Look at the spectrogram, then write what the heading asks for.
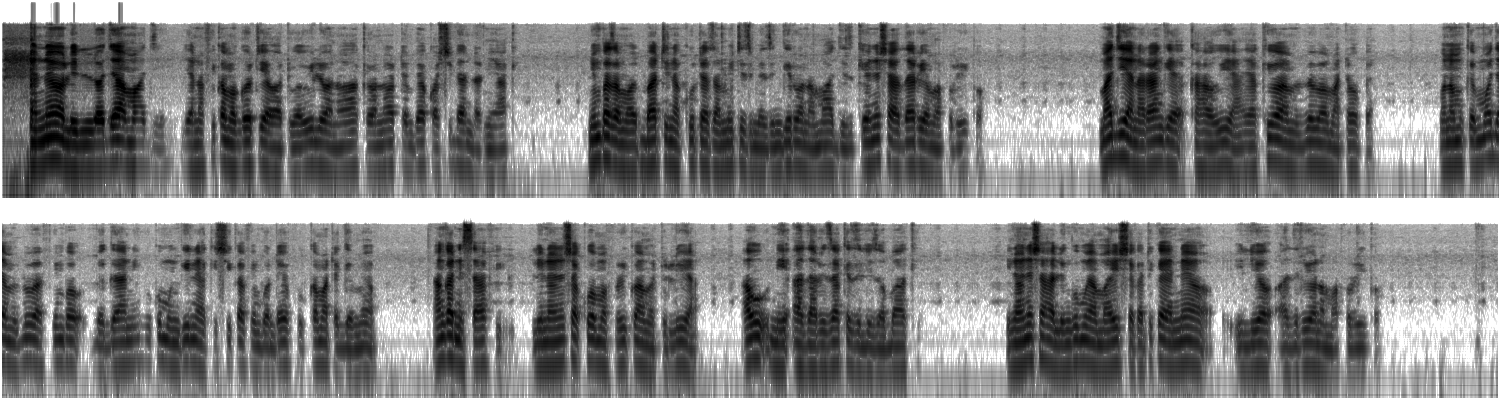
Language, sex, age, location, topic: Swahili, male, 25-35, Nakuru, health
